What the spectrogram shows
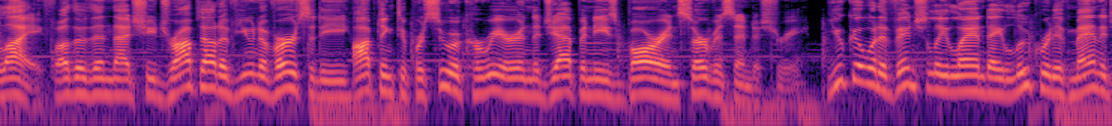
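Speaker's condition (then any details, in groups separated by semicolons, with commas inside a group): No condition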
